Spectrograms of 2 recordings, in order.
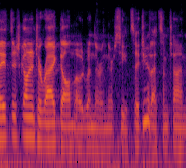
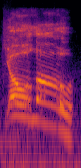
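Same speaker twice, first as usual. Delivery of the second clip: excited shout; 13 semitones higher, 6 dB louder than usual. Real, not acted. Cheering on risky speed-up.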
